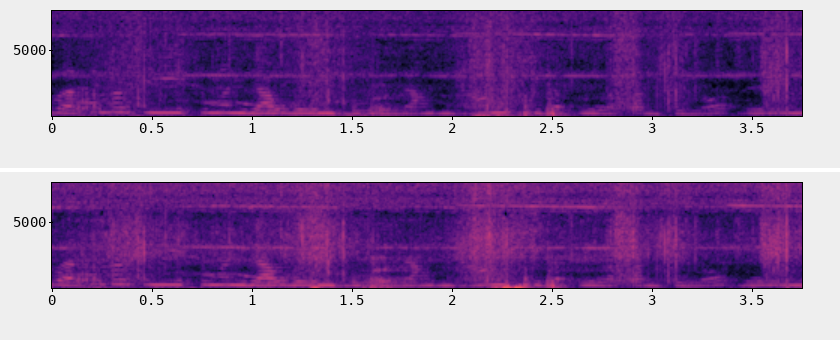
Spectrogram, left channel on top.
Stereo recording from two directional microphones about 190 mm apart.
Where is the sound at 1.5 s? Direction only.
25° right (ahead or behind).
